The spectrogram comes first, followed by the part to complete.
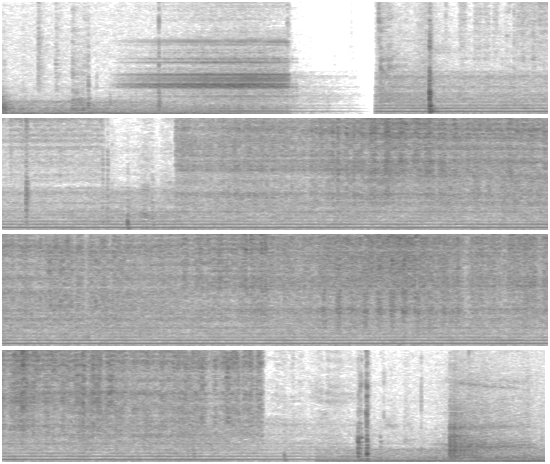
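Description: Airbrush spraying sleeper grime enamel paint: a steady hiss of air and paint, over a low steady hum. It starts about three seconds in and stops shortly before the end.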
